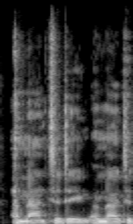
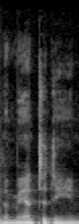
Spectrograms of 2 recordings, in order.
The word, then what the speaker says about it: amantadine: Amantadine. I pronounce.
